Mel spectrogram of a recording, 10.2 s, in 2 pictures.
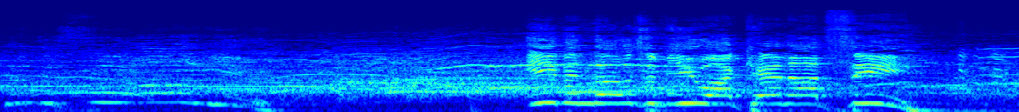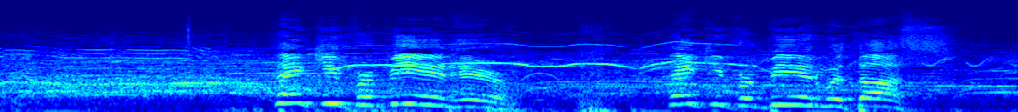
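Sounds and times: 
rally crowd cheering: 0.0 - 10.1
speech: 2.6 - 4.7, 6.4 - 9.8.

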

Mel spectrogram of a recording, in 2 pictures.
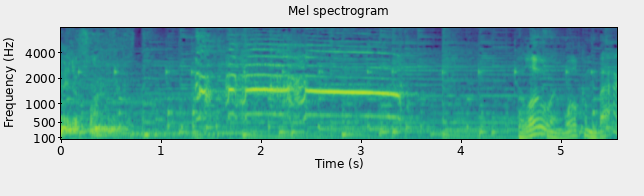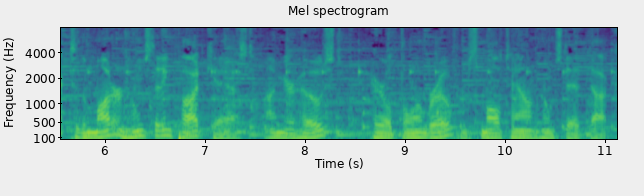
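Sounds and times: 
rooster crowing: 1.3 - 3.6
speech: 4.6 - 11.1.

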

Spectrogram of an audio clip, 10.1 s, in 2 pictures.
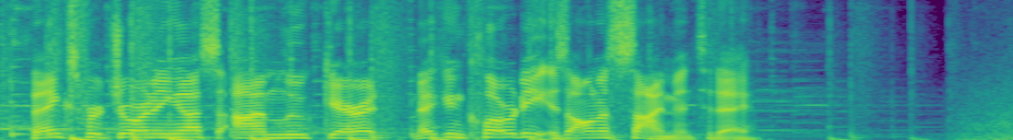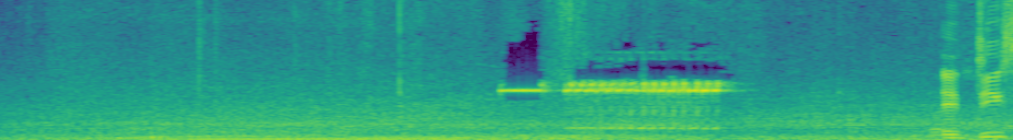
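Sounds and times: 
speech: 0.2 - 3.9, 9.8 - 10.1
bus fare box payment beep: 7.6 - 8.8.

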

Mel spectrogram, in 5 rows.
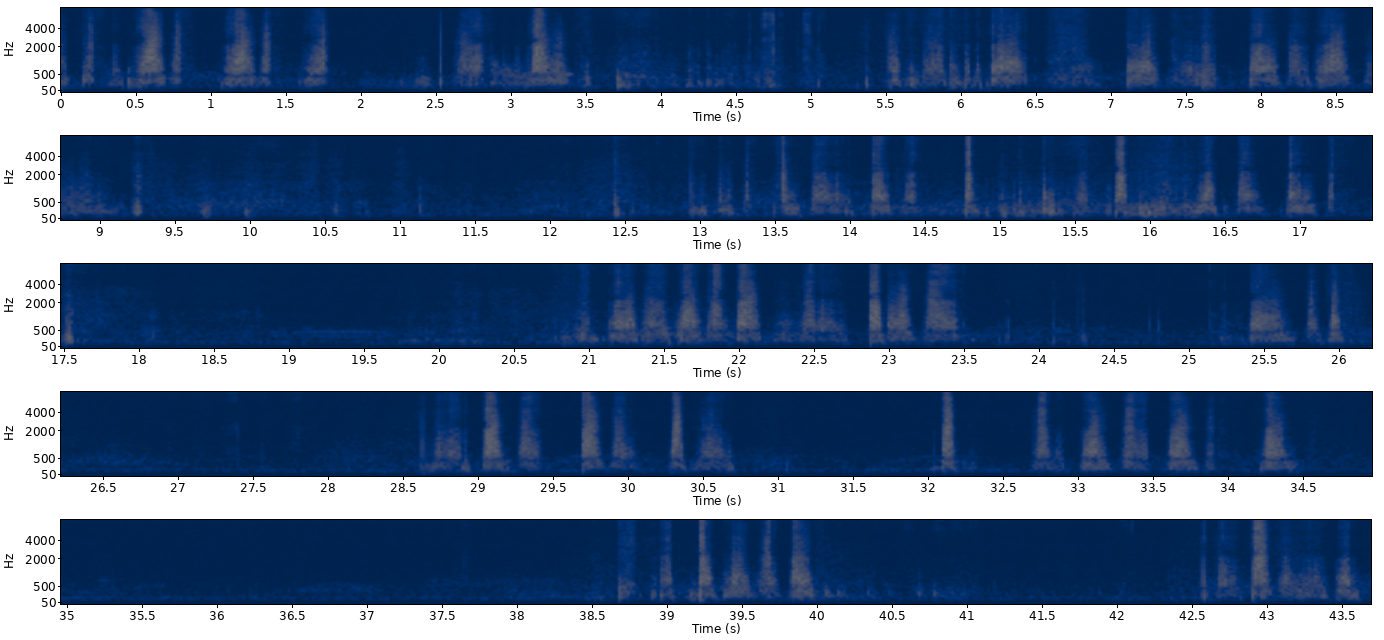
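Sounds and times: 
scratching on an iPad case: 0.0 - 1.8, 2.4 - 9.4, 12.3 - 17.7, 20.8 - 23.5, 25.2 - 26.1, 28.6 - 30.7, 32.1 - 34.4, 38.6 - 41.1, 42.5 - 43.6.

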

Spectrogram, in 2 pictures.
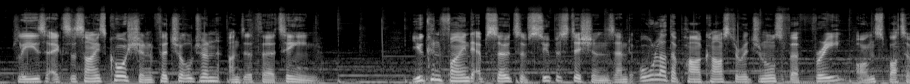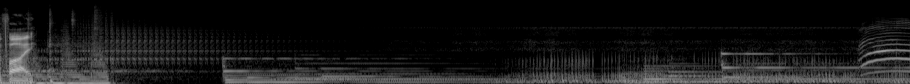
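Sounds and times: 
cat purring: 0.0 - 10.3, 14.0 - 18.1
speech: 0.1 - 3.4, 4.1 - 9.7
cat meowing: 17.6 - 18.1.

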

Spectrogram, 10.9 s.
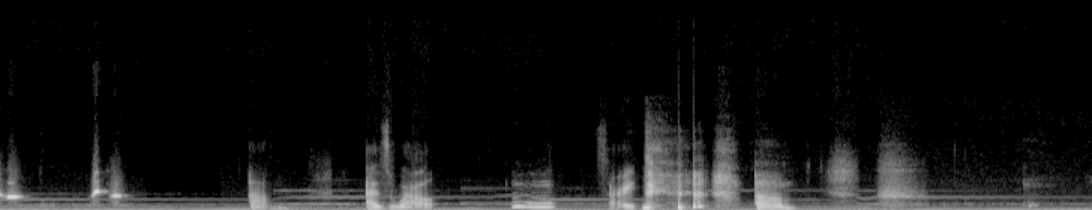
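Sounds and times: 
whistling sound made as vocal tic: 0.0 - 0.3, 0.9 - 1.3
speech: 3.7 - 4.4, 6.1 - 9.0.

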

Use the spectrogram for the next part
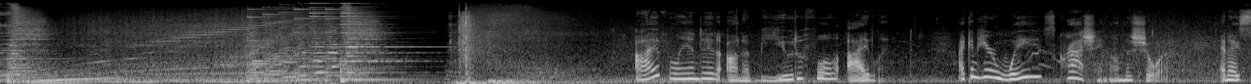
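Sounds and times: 
pretend time machine travel sound effect: 0.0 - 6.8
speech: 6.4 - 8.9, 9.6 - 12.5.

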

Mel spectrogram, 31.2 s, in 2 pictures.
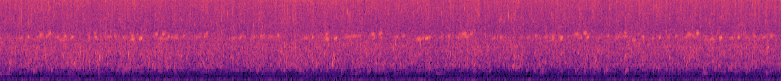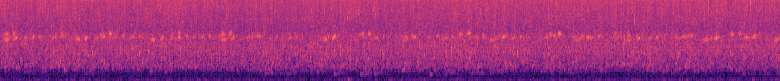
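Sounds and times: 
flowing water: 0.0 - 31.2
frogs croaking: 0.0 - 31.2.

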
